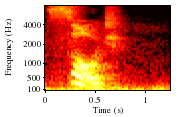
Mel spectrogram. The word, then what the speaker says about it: sword: often and not often the second word here is sword and not sword so means that this w here is silence so we call it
